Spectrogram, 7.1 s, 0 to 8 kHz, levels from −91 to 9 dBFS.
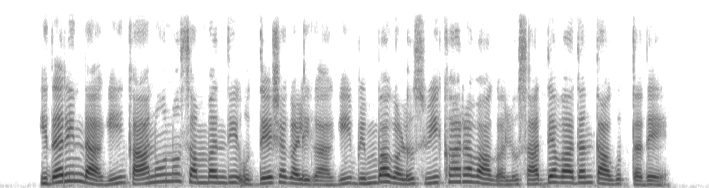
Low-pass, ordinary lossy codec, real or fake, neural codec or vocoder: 7.2 kHz; none; real; none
